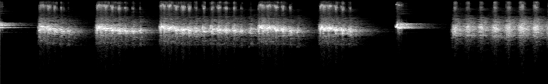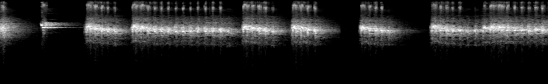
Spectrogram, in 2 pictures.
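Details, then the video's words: Chinese leafbird (cucak ijo cina, cucak cungkok) in vigorous song for tutoring and prompting: a long run of harsh, buzzy, rattling phrases, broken every few seconds by brief pure high whistles. "Suara Ocehan BURUNG CUCAK IJO CINA Gacor - CUCAK CUNGKOK"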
